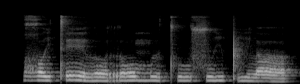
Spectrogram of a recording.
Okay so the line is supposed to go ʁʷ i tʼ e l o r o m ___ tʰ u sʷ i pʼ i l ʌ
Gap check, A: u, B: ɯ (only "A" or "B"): B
